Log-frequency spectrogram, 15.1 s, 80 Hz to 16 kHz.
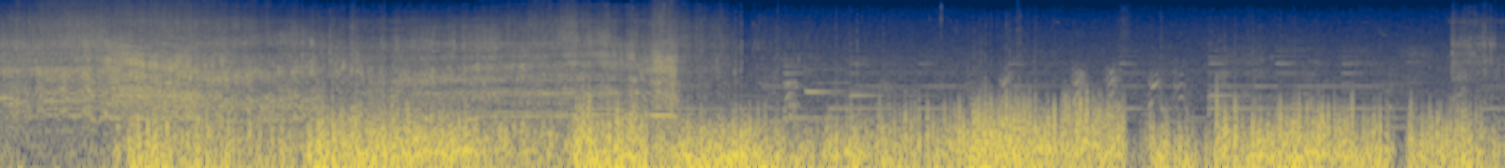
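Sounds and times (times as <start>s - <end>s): rc powerboat motor hissing: 0.0s - 7.0s
wind buffeting microphone: 0.0s - 15.0s.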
